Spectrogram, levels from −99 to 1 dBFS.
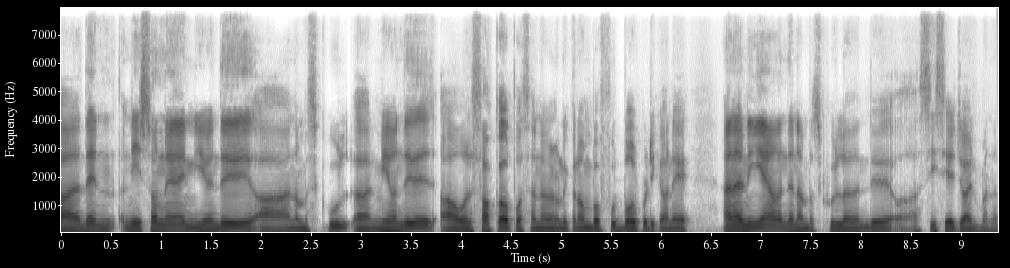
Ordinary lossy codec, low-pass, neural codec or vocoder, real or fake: none; none; codec, 16 kHz, 1 kbps, X-Codec, HuBERT features, trained on LibriSpeech; fake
